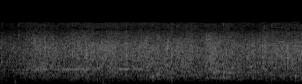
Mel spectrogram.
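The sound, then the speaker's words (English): A crowd applauds steadily, a dense, even wash of many hands clapping at once that holds at a constant loudness throughout, with no voices rising above it, giving the Lord a clap of praise during a sermon. “Give the Lord a wonderful clap of praise.”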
